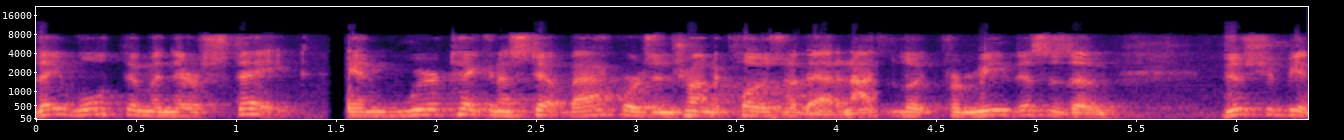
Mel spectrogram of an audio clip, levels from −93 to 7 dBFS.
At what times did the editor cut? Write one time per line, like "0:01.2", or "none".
0:01.5
0:03.8
0:04.2

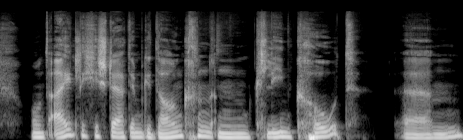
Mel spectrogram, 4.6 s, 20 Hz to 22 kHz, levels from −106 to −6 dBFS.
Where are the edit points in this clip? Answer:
0:01.3
0:02.2

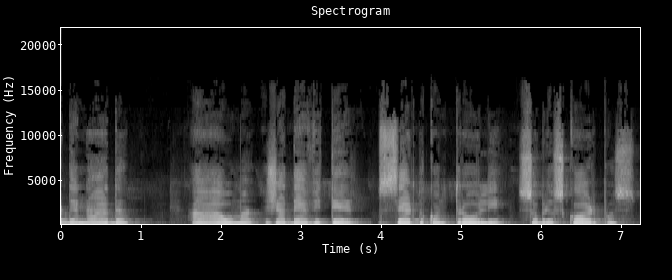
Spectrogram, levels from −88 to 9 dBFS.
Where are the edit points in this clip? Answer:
0:04.0

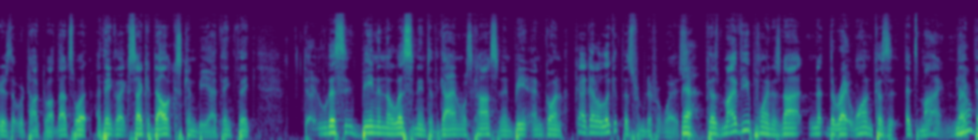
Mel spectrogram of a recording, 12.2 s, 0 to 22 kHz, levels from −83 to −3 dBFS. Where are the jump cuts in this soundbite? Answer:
0:01.1
0:07.1
0:10.9

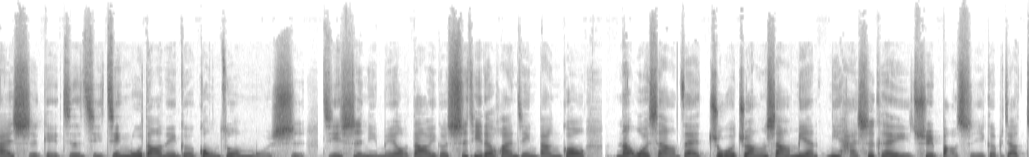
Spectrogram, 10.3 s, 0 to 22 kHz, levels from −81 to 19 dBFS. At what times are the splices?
0:08.2

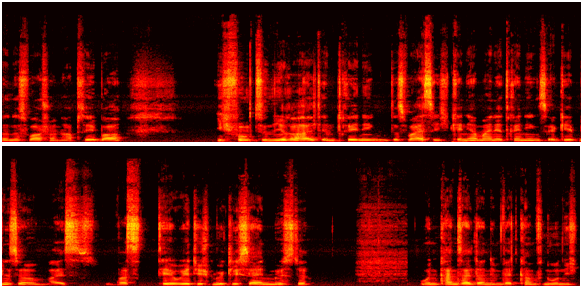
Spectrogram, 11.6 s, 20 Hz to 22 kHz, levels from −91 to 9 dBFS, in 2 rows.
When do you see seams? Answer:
0:04.3
0:09.8

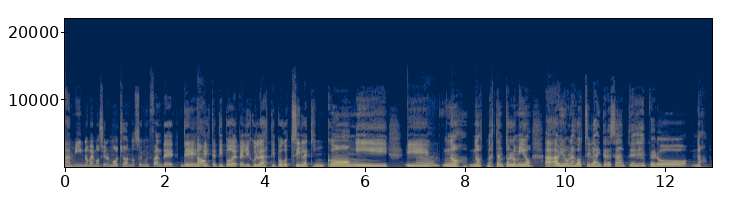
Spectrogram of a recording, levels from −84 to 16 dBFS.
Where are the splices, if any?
0:02.2

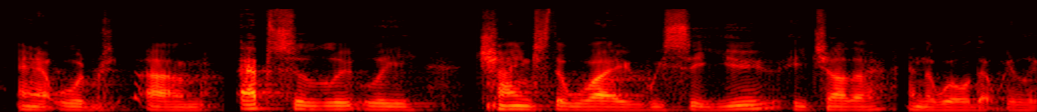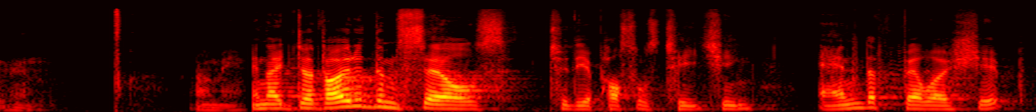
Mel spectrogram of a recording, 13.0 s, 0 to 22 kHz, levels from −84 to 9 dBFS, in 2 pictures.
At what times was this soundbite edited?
0:01.4
0:05.6
0:08.0

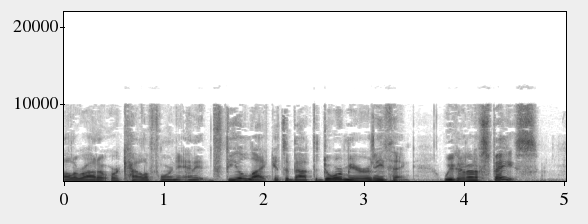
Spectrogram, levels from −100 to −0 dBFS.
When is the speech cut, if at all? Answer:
0:01.5
0:02.5
0:03.1

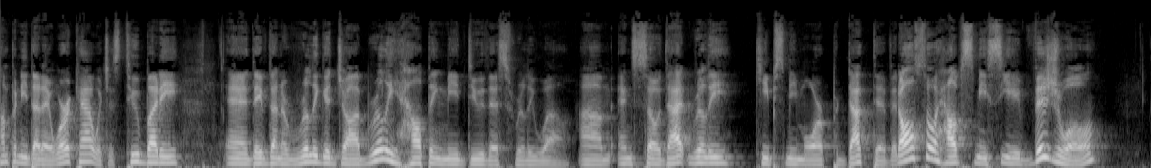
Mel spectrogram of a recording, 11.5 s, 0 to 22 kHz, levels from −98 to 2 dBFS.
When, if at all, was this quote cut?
0:05.7

